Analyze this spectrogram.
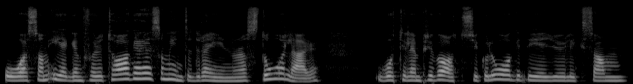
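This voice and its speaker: A woman's voice: fairly low pitch, no echo, clean studio sound. A woman telling a personal story in a vivid, emphatic way, repeating words for effect and correcting herself as she goes. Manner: vivid, emphatic retelling with repetitions and self-corrections.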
